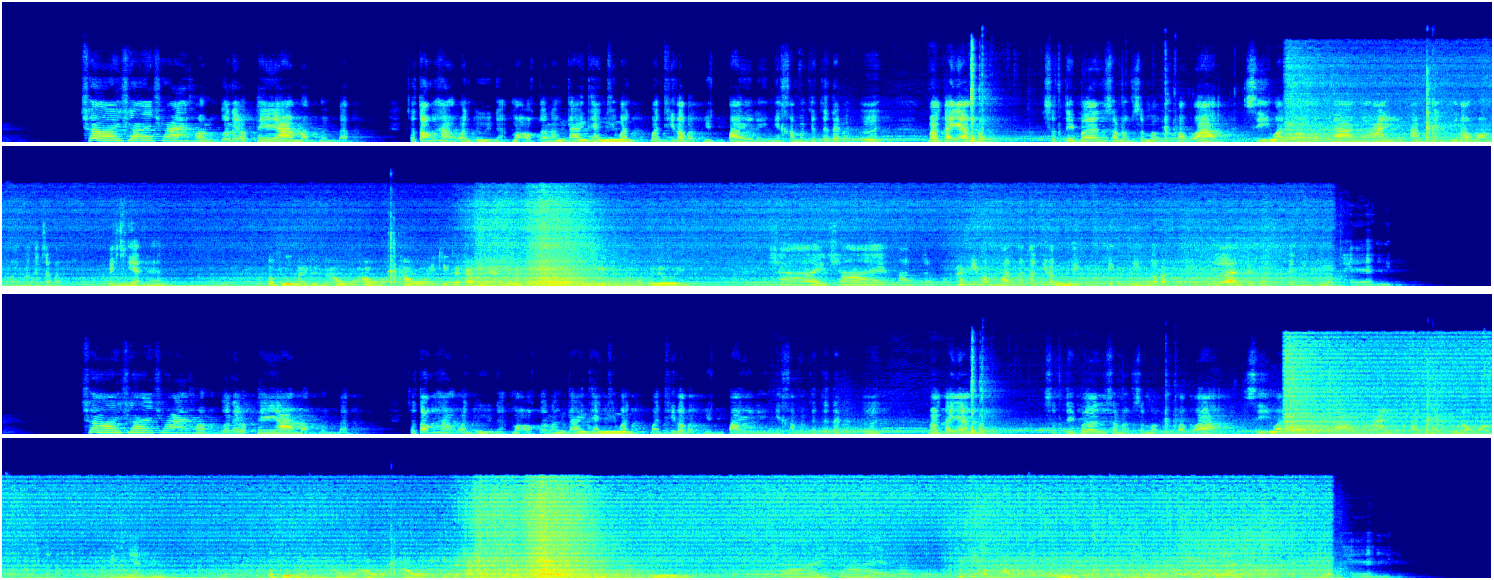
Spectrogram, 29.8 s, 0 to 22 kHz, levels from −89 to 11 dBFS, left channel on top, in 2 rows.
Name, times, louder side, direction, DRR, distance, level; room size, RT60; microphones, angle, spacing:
voice 1, 0.8-3.5 4.2-8.8 9.3-9.9 10.4-12.2 12.4-15.5 16.0-16.5 22.3-25.7 26.2-26.6 27.0-28.8, left 4 dB, 60° left, 3 dB, 1.6 m, -36 dB
voice 2, 5.5-6.3 12.7-12.8 16.0-16.6 17.1-17.2 17.6-21.8 24.4-24.6 25.4-25.7, left 1 dB, 20° left, 5 dB, 0.6 m, -33 dB
sound 1, 7.6-26.3, right 1 dB, 20° right, 1.4 m, -46 dB
sound 2, 8.0-25.6, left 4 dB, 80° left, 4.5 m, -48 dB
sound 3, 12.8-28.2, right 4 dB, 90° right, 1.9 m, -32 dB
22.0 x 18.5 x 2.3 m, 0.97 s
head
